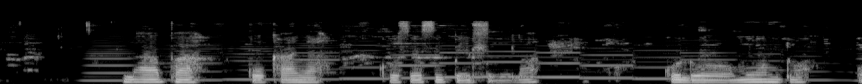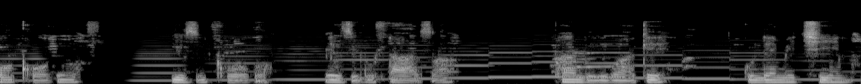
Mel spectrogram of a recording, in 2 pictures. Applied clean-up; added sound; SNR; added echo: none; Wind instrument, woodwind instrument; 14 dB; none.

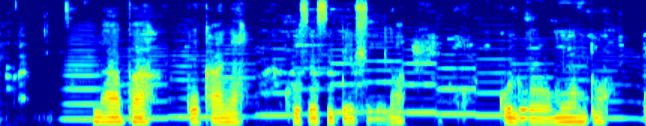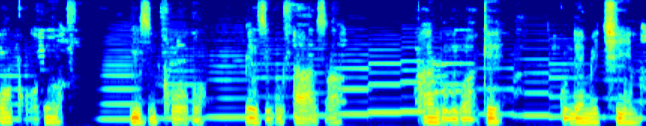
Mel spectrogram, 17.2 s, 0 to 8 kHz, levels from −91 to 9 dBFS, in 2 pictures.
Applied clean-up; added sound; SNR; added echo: neural mask model RNNoise.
